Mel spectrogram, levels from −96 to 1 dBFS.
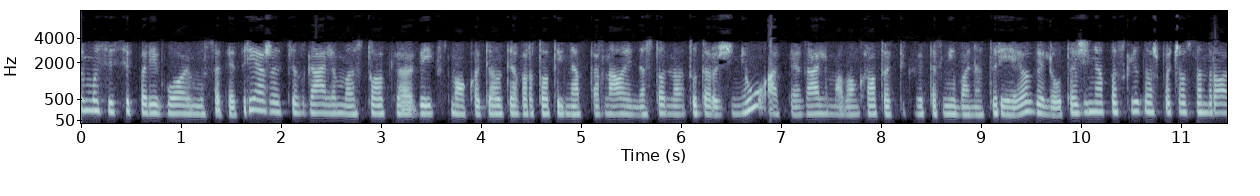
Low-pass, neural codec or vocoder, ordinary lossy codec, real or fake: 7.2 kHz; none; MP3, 32 kbps; real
